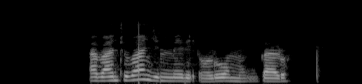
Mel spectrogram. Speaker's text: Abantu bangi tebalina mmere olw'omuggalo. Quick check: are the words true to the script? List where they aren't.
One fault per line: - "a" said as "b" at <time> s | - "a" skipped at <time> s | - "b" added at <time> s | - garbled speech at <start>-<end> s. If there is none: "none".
- "tebalina" skipped at 1.6 s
